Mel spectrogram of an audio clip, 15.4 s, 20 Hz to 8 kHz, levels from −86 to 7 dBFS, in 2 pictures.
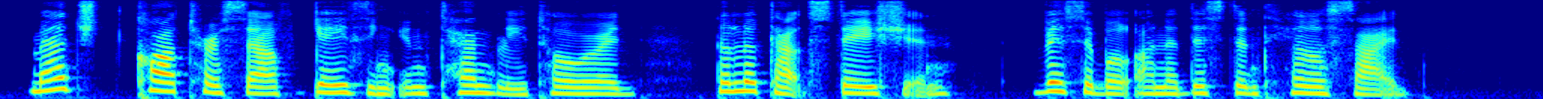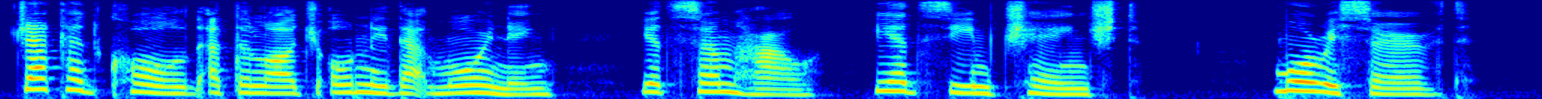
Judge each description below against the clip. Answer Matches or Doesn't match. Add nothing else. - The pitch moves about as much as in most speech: Matches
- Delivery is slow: Matches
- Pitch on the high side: Matches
